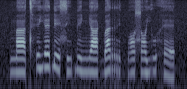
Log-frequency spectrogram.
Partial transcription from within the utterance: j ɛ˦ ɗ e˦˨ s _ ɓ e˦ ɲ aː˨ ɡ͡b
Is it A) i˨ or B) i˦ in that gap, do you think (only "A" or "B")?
B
